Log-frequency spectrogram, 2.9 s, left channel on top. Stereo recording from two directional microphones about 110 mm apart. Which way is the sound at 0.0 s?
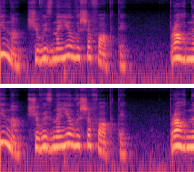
15° left (ahead or behind).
